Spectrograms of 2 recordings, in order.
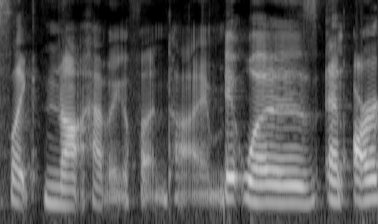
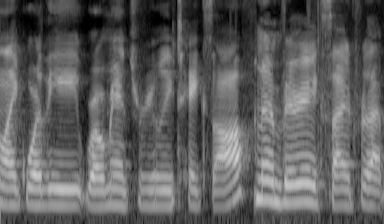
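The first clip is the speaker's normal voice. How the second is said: ordinary talk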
